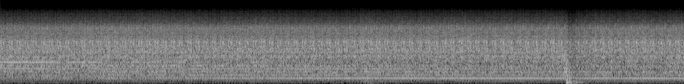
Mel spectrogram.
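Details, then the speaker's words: 2011 Hyundai Santa Fe 3.5L V6, start after fuel rail and oil pressure switch work: fast, loose lifter ticking about three per second from start-up onward as engine starves for oil. "You can hear at the beginning of the startup the engine starving for oil, and you can hear the lifters go absolutely nuts, and even afterwards."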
